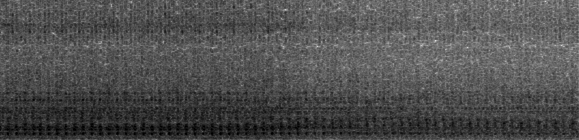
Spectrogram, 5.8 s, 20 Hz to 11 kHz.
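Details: 2008 Mazda CX-7 at idle with a steady light knock of about four per second; a fault knock whose source is not pinned down.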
